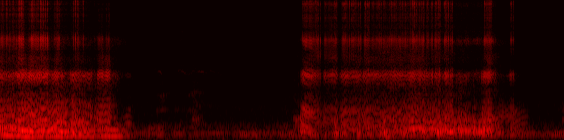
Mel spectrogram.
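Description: Two soft, rough breathing sounds separated by a quiet pause from a sleeping cat: gentle snoring.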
